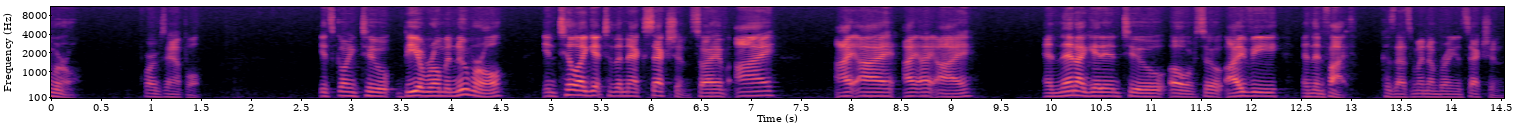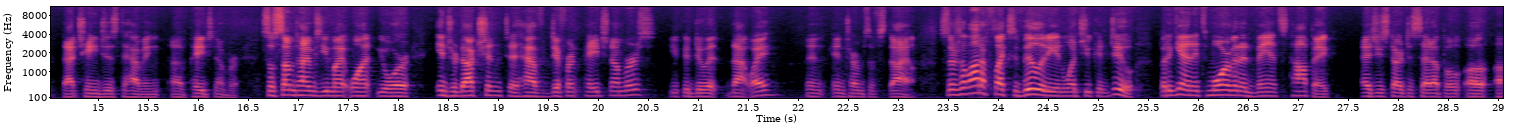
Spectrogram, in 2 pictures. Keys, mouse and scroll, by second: 0.0 click, 2.3 click.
